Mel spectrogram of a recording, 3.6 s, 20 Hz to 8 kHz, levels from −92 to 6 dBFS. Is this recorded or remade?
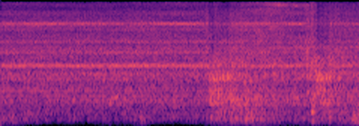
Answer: remade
